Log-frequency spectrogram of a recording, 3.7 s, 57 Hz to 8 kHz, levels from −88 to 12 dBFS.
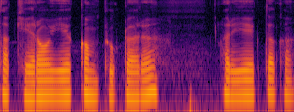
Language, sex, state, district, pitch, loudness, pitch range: Garhwali, male, Uttarakhand, Uttarkashi, 120 Hz, -19 LUFS, 115-125 Hz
